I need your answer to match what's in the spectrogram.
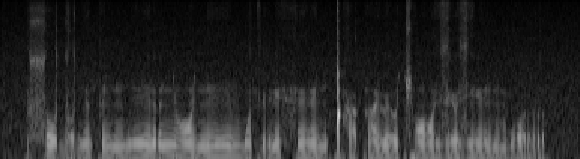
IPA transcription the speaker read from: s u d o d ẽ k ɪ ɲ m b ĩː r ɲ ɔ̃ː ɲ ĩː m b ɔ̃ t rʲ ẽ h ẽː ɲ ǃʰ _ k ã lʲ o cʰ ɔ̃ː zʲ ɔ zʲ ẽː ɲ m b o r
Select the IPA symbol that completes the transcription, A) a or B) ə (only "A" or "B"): A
